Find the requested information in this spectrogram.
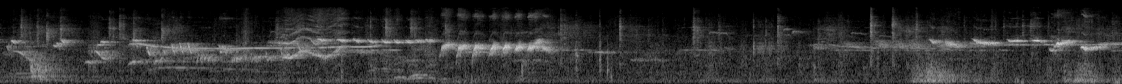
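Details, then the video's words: Young wild white-rumped shama, forest bird with a loud voice, singing rich varied whistles and a rapid rattling trill, then long sustained high notes. "Murai muda hutan volume tembus - Burung kicau"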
